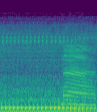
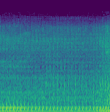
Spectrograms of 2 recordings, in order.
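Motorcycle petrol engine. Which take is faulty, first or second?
second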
